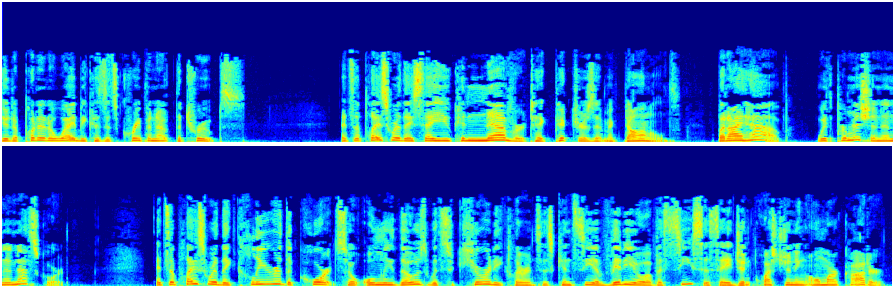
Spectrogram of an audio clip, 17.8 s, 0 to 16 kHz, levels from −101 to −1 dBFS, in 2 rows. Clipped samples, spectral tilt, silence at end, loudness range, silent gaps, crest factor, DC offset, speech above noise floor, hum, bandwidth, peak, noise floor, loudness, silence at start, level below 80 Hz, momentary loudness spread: under 0.1%; -5 dB/octave; 0.1 s; 4 LU; none; 18 dB; under 0.1%; 46 dB; none; 10.5 kHz; -10 dBFS; -72 dBFS; -26 LUFS; 0 s; -54 dBFS; 9 LU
